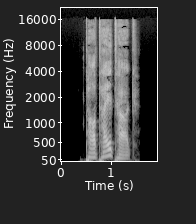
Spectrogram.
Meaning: party conference (political convention)
- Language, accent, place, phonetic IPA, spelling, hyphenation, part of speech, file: German, Germany, Berlin, [paʁˈtaɪ̯ˌtaːk], Parteitag, Par‧tei‧tag, noun, De-Parteitag.ogg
